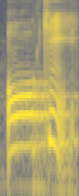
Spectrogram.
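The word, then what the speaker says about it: 大きい: Nah, yang pertama adalah oki nih minasan. Oki. Jadi, o-nya double, i-nya double juga ya.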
